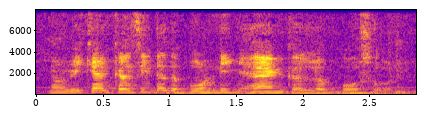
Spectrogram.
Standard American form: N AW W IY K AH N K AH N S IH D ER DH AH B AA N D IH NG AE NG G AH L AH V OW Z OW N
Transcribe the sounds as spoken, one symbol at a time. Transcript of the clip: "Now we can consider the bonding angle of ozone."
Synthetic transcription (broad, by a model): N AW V IY K AH N K AH N S IH D ER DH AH B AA N D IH NG AE NG G AH L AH P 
